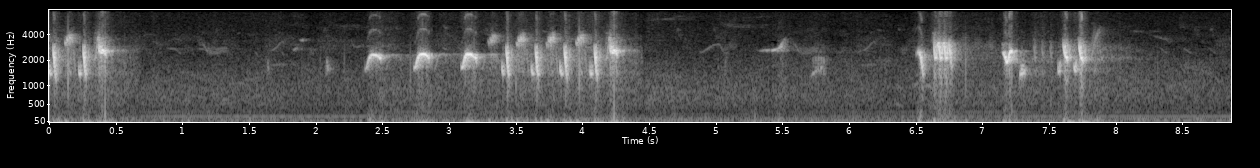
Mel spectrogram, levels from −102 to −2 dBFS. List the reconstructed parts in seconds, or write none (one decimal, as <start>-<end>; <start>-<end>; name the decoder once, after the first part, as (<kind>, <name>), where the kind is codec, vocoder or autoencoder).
none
